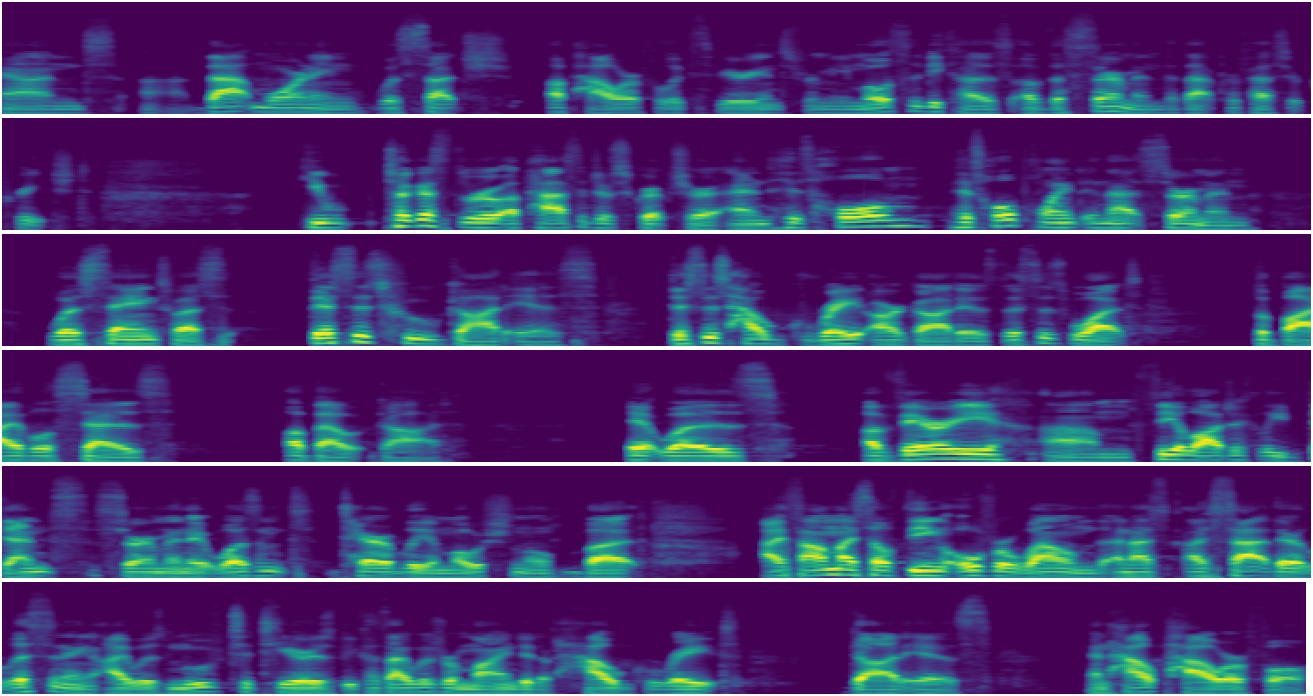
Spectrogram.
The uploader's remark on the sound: Preached on May 5, 2019 at West Highland Baptist Church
